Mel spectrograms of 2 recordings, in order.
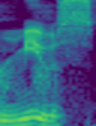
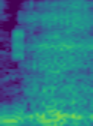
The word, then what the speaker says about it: Muse: dead Sarah open for Muse in like First off, it's just Muse. I just said Mia Muse. That's what No, he said Muse. Moose. Muse. Muse. You made up a pronunciation of Moose.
